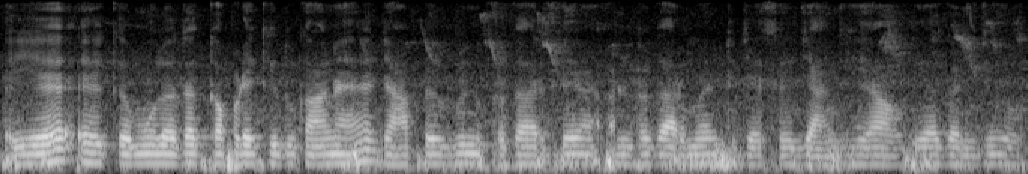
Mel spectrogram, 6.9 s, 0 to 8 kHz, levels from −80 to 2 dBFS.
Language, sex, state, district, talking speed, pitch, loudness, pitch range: Hindi, male, Bihar, Samastipur, 165 wpm, 120 Hz, -19 LUFS, 115-120 Hz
